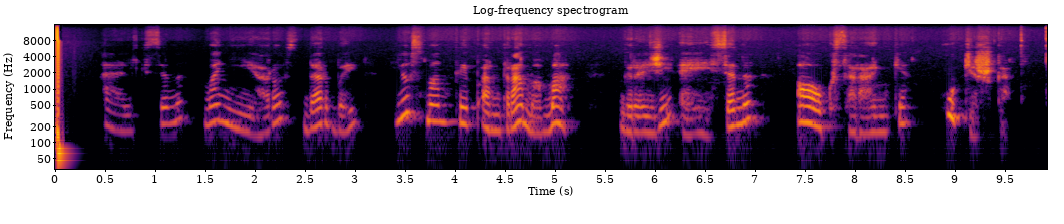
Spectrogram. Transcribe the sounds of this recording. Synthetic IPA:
ɛlʲksʲɪnɐmɐnʲiɛɾoːsd̪ɐɾbɐɪ | jʊsmɐnkɐɪpɐnt̪ɾɐmɐmɐ | ɡɾɐʒʲɪʔɛɪsʲɛnɐ | ɐʊksɐɾɐŋʲkʲɛ | uːkʲɪʃkɐ

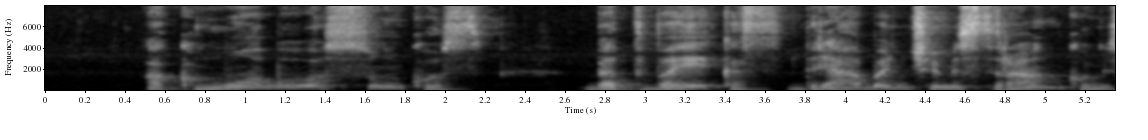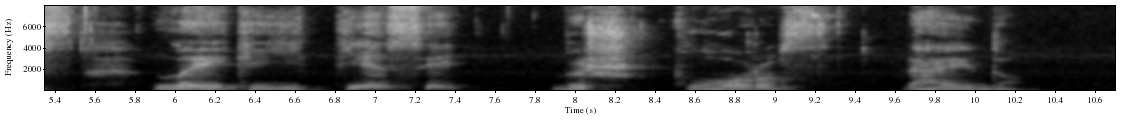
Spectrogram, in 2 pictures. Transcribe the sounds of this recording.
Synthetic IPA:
ɐkmuɔbʊʋoːsʊŋkʊs | bʲɛt̪ʋɐɪkɐsd̪ʲɾʲæːbɐnʲt͡ʃʲoːmʲɪsɾɐŋkoːmʲɪslˠɐɪkʲeːjiːt̪ʲiɛsʲɛɪ | ʋʲɪɾʃflˠoːɾoːsʋʲæɪd̪oː

